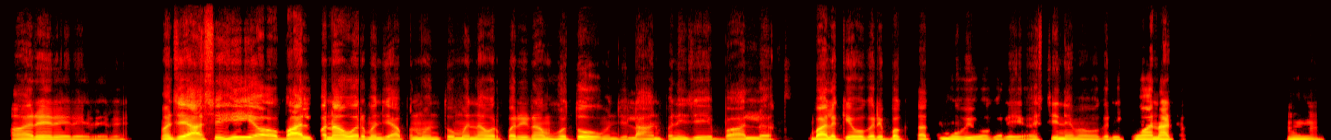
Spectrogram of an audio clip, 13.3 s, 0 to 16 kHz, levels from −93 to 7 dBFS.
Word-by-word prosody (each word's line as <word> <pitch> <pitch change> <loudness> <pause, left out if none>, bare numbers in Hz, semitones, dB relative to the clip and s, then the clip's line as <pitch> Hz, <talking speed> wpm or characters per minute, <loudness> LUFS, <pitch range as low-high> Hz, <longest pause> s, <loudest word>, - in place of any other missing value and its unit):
अरे 135 0 +1
रे 125 -1 -2
रे 120 0 -6
रे 115 0 -13
रे! 115 +1 -14 0.4
म्हणजे 135 +4 +4
असेही 170 +5 +3 0.2
अ, 160 -6 +3
बालपणावर 155 +2 +4
म्हणजे 150 -1 -2
आपण 140 +1 -4
म्हणतो, 145 0 -2
मनावर 130 0 0
परिणाम 125 0 0
होतो. 125 +2 +2
म्हणजे 110 +1 -8
लहानपणी 115 +1 -4
जे 115 -1 -3
बाल 115 +1 -2 0.5
बालके 120 +1 +4
वगैरे 120 0 +2
बघतात 115 0 -3 0.2
मूवी 115 0 0
वगैरे, 110 +2 -5
सिनेमा 110 -1 -2
वगैरे 115 +1 -6
किंवा 145 +5 0
नाटक 125 -5 +2 1.0
हं. 120 -4 -2
125 Hz, 130 wpm, -25 LUFS, 115-140 Hz, 1.0 s, म्हणजे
